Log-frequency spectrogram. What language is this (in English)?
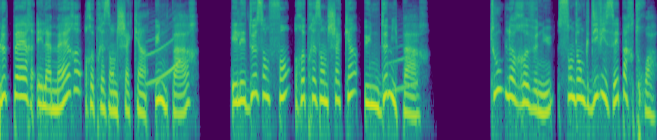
French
